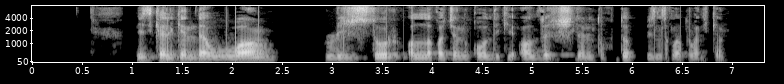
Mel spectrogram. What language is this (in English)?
Uyghur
